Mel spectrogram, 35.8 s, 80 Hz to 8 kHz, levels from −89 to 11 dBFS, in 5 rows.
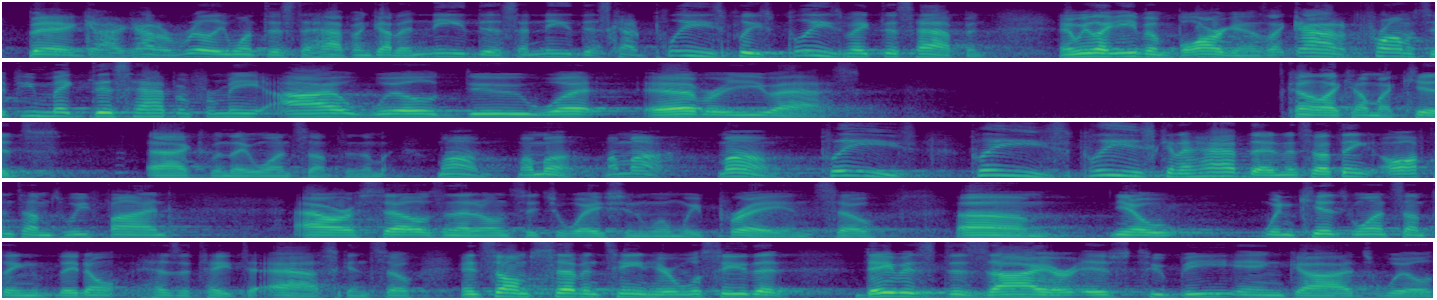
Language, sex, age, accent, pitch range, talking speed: English, male, 40-59, American, 115-160 Hz, 195 wpm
